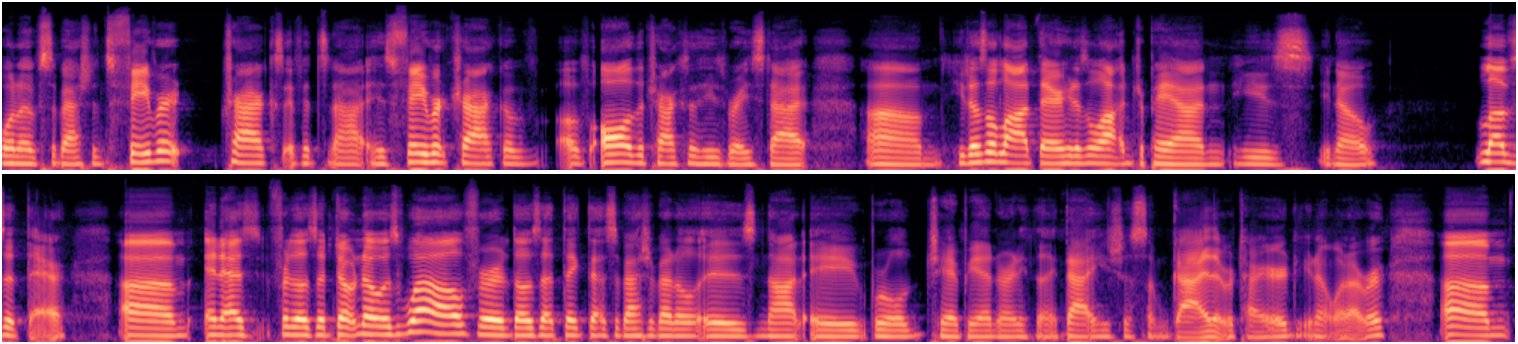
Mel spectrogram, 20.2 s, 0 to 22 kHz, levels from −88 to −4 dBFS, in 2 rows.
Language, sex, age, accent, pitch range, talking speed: English, female, 20-39, American, 165-215 Hz, 220 wpm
